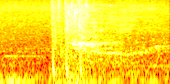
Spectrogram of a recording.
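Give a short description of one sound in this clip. A gunshot rings out and echoes briefly.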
